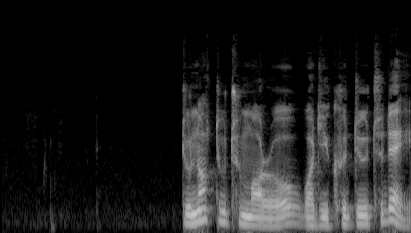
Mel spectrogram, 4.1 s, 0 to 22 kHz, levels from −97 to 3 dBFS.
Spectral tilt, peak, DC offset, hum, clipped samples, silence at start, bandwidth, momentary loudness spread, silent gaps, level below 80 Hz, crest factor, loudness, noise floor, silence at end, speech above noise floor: -6.5 dB/octave; -12 dBFS; under 0.1%; none; under 0.1%; 1.85 s; 10 kHz; 5 LU; none; -66 dBFS; 20 dB; -31 LUFS; -81 dBFS; 0 s; 51 dB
